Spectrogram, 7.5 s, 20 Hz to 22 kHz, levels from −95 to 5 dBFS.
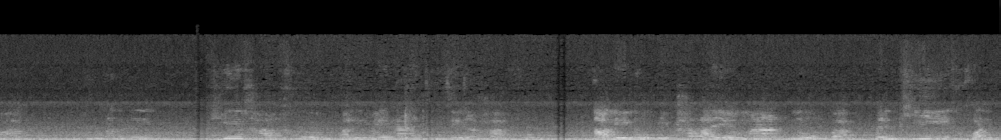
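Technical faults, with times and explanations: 1.47 to 1.57 s, short concealed packet loss: two 20 ms packets in a row never arrived, so the decoder carried on from the last bit of speech and blended back, giving a quick smear.
3.18 s, lost packet rebuilt from error correction: a single 20 ms packet went missing, but the next one carried a low-bitrate spare copy, so there's no gap. That frame is rougher and noisier.
3.22 to 3.30 s, short concealed packet loss: another pair of back-to-back 20 ms losses right after that rebuilt frame, papered over by extending the previous sound, so a short wobble.
4.18 to 4.26 s, short concealed packet loss: same again, two consecutive 20 ms holes filled by continuation, heard as a brief smear.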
